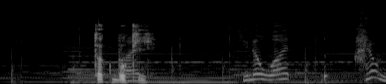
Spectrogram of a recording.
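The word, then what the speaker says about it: 떡볶이: Teokbokki. Comment tu prononces le double T? Yeah. Maybe. Teokbokki. Effort 35 might know Ou je the fais answer. Teokbokki? Ça se prononce Tokbokki.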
